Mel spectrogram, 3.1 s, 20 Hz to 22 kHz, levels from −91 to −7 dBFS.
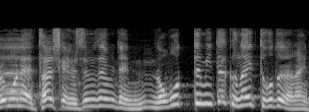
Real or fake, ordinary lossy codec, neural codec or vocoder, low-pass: real; none; none; none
